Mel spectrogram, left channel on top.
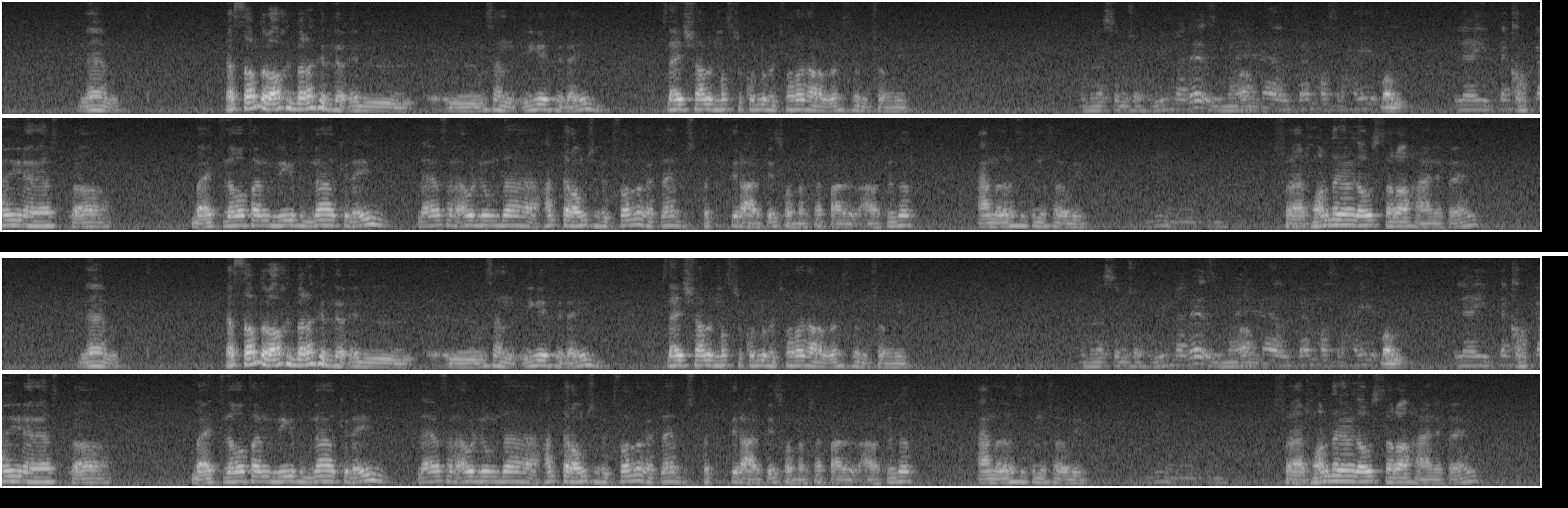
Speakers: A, on the right; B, on the right.
A: جامد بس برضه لو واخد بالك ال... ال... ال... مثلا يجي في العيد تلاقي الشعب المصري كله بيتفرج على مدرسة المشاغبين
B: مدرسه مشاغبين ما لازم ما
A: اه
B: هي فاهم مسرحيه
A: والله
B: ال- اللي هي تاكل
A: حرفيا
B: كحك
A: يا
B: وتتفرج
A: اسطى
B: على
A: بقت لو فاهم بيجي في دماغك العيد تلاقي مثلا اول يوم ده حتى لو مش هتتفرج هتلاقي بوستات كتير على الفيس ولا مش عارف على, على تويتر عن مدرسة المشاغبين
B: م- م- م.
A: فالحوار ده جامد قوي الصراحة يعني فاهم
